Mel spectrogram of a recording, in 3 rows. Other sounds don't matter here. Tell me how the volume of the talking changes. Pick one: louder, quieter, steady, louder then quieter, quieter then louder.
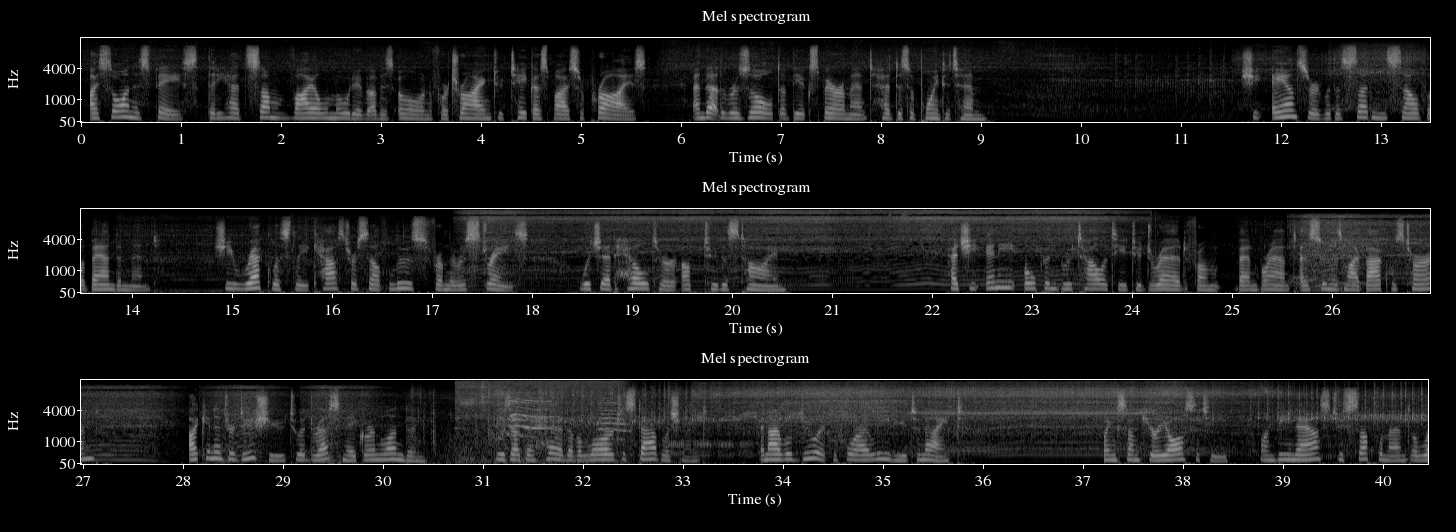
steady.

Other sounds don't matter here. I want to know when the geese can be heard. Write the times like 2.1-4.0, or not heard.
not heard.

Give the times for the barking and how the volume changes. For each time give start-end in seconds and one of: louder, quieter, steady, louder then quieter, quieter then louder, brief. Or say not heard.
not heard.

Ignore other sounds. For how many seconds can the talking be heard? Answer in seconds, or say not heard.
34 s.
